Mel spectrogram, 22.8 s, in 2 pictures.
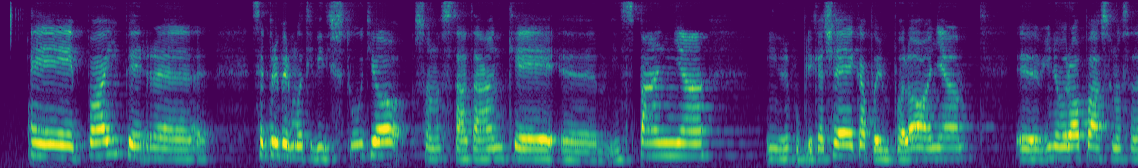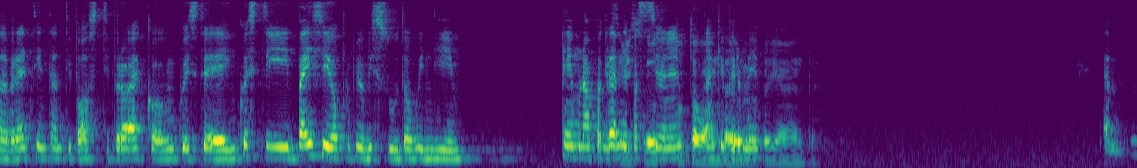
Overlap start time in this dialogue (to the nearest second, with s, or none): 18 s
